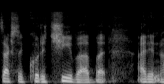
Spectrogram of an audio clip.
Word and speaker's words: Curitiba: It's actually Curitiba, but I didn't know how to say it.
